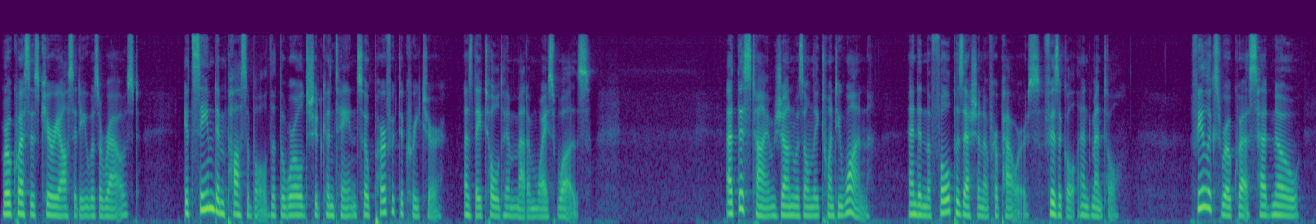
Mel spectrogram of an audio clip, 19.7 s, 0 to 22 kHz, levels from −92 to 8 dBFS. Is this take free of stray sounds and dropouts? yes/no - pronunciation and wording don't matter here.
yes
